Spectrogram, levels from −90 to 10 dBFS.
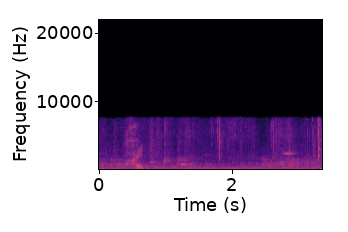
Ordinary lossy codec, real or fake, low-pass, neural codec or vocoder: none; real; none; none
